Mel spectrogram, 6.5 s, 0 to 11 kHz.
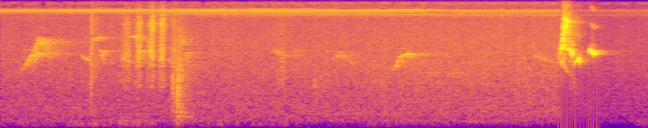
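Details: Myzomela recorded December 25, 2022, giving faint, short, high chirps spaced a second or so apart, then louder sharp notes near the end, against a constant high-pitched insect drone.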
